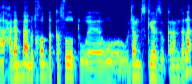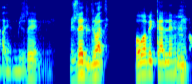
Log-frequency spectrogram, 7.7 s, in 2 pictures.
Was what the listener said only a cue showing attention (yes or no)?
yes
